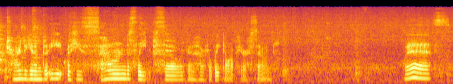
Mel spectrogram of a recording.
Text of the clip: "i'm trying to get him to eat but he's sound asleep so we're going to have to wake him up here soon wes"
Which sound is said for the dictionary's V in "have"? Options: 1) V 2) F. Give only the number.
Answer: 2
